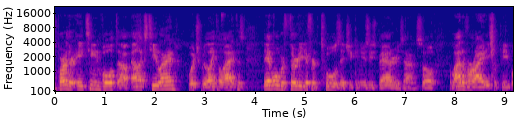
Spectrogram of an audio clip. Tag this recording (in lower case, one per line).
speech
